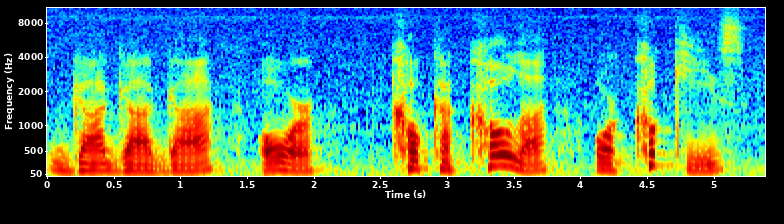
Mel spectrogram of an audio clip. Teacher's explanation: it's that soft palate acting like a flutter valve going up against the back of the throat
